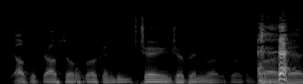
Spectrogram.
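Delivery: very low put-on deep voice, dropped pitch. Quoting the podcast's recorded drop that asks listeners for money: imitating a deep voice drop. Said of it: "that deep voice that kicks in".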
